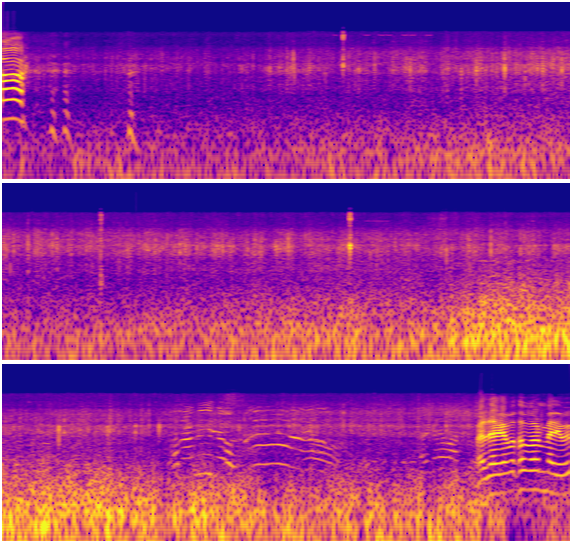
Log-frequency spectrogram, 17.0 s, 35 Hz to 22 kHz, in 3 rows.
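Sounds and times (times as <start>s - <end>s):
bike tyres crunching on gravel: 0.0s - 17.0s
sharp clicks: 9.1s - 9.3s.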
